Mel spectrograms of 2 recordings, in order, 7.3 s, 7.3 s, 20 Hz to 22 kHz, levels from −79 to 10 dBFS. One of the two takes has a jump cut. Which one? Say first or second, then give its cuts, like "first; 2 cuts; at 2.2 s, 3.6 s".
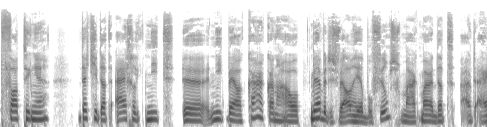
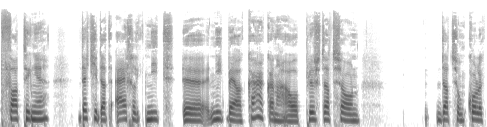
first; 1 cut; at 4.5 s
